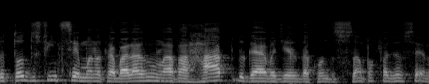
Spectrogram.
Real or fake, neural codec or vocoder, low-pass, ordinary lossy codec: real; none; none; none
